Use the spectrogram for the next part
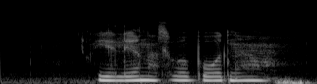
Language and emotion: Russian, sad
